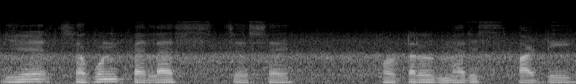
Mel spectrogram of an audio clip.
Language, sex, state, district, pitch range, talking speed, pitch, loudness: Hindi, male, Uttar Pradesh, Ghazipur, 100-110 Hz, 75 wpm, 105 Hz, -24 LUFS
